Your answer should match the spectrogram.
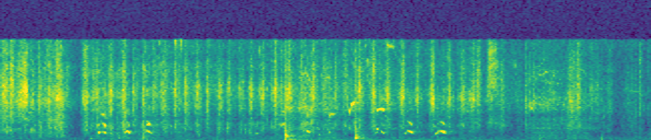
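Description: Faint short squeaks of a marker writing on a glass lightboard, with two soft knocks about three and three and a half seconds in; otherwise near silence.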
